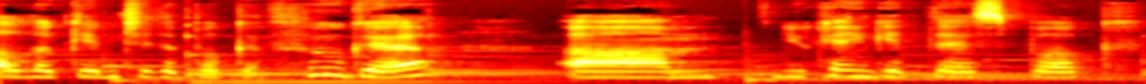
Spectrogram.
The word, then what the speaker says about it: hygge: First off, the art of, I used to call it hygge. But it's actually hygge in Danish, so apologies to my Danish listeners. I'm sure you all have had a good laugh at me mispronouncing Danish.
